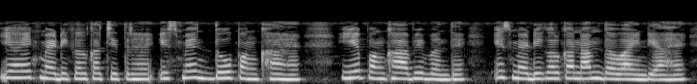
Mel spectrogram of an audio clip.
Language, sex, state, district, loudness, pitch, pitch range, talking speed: Hindi, female, Gujarat, Valsad, -13 LUFS, 265 Hz, 245-285 Hz, 190 wpm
